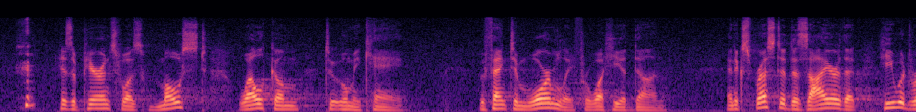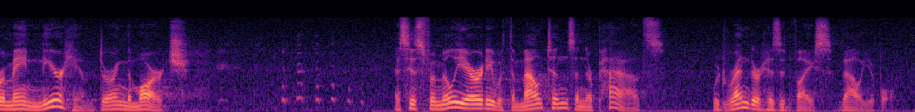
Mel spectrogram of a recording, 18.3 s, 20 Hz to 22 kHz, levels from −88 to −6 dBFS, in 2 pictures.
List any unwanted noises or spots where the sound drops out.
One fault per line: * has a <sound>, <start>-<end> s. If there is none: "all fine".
* has a laugh, 0.2-0.4 s
* has a laugh, 11.3-12.9 s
